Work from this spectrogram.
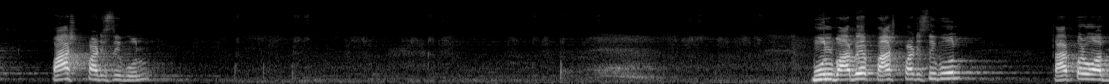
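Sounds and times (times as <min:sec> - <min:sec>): marker pen writing on whiteboard: 0:01.8 - 0:08.1.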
